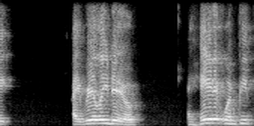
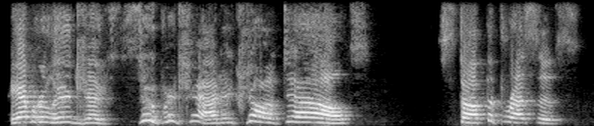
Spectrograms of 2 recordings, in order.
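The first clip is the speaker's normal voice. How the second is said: slow, high mock dismay; mock scandal; 3 semitones higher, slower than usual. Reactor mocking fuss over a super chat, mock scandal. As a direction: draw out the fake breaking news. Mock horror at trivial donation news.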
